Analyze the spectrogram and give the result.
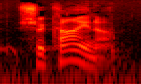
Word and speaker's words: Shekinah: Shekinah.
